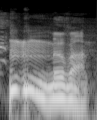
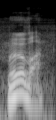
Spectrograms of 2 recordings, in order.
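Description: First: Laughing. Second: Said in the usual way. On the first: Real, not acted. Laughing, clears throat.

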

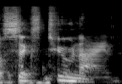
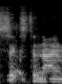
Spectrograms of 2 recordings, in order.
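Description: First: "six to nine" slow and loud, word by word; "six to nine" spelled out slowly to correct a mishearing; slow, separated correction. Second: "six to nine" run together quickly; "six to nine" slurred into one quick number; said too fast. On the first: Shown as a demonstration. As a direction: stretch out "six to nine" as three separate words. Correcting misheard number, separating the words. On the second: Real, not acted. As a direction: rush "six to nine" so it blurs into sixty-nine. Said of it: "You said it too fast".

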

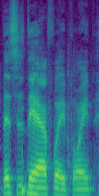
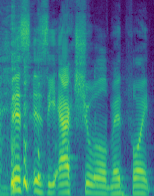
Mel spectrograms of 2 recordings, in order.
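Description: First: Said in the usual way. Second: Laughing emphatic announcement; emphatic final answer. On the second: Real, not acted. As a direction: punch "this", louder and laughing. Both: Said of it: "But final answer".

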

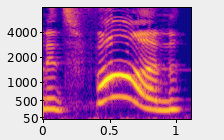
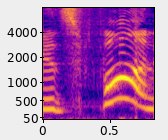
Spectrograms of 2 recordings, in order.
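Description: First: Loud cheerful repeat; cheery dinosaur. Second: Very high, loud gleeful fun; high, loud delighted dinosaur; cheery dinosaur. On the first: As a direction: settle the second fun down. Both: Acted. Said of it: "said the dinosaur cheerily".

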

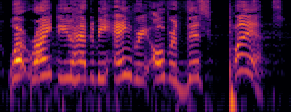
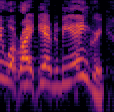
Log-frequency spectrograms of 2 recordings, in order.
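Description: First: "What right do you have to be angry over this plant?" with WHAT hit hard; full question stressed. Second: Said in the usual way. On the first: Shown as a demonstration. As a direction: lean on "What" and carry it through to "plant". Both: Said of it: "He doesn't even say".

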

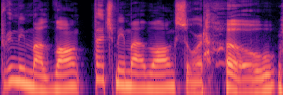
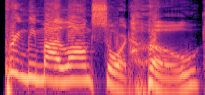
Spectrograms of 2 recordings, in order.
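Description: First: Offhand, tossed-away "ho" at the end; dismissive. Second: Loud high shouted call to arms; hammed-up battle cry. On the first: Shown as a demonstration. Retelling how the line should sound, dismissive and casual. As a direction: brush it off like a casual aside. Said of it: "a dismissive". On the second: Schoolboy playing Friar Lawrence hams up his line in class, shouting. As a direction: bellow it like a warrior calling for his sword. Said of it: "it's like inflection".

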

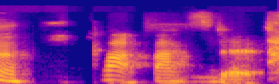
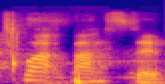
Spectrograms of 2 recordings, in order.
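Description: First: Slow savouring. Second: Said in the usual way. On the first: Pretend. Swear word slowly savoured.

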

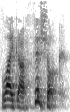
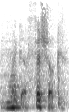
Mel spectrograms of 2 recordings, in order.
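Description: First: Said in the usual way. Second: Dropped soft, almost to himself; soft repeat of a fishhook image; quiet echo. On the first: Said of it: "teacher repeats the image". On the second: Shown as a demonstration. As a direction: let the repeat sink in quietly. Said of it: "teacher repeats the image, softer".

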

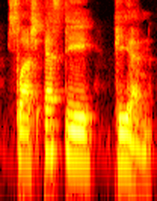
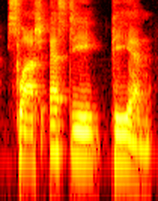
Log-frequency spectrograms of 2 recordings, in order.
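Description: Both takes have the same delivery.

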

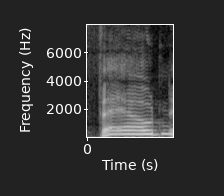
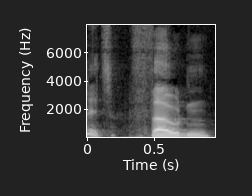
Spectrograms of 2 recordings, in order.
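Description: First: High doting granny voice; grandma voice. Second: Said in the usual way. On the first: Acted. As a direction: coo it like a grandma. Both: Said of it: "say in grandma voice".

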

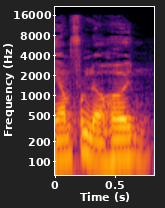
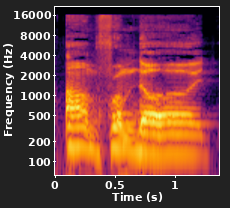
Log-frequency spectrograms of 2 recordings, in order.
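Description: First: Said in the usual way. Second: Slow, loud catchphrase; catchphrase call. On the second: Pretend. Comedian repeating his catchphrase, drawn-out and loud. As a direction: draw it out loudly like a signature catchphrase.

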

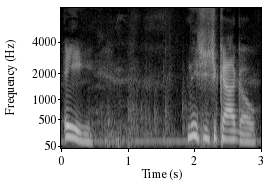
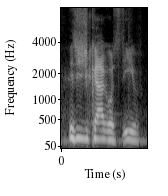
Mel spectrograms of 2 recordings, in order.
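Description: First: Chicago accent. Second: Chicago accent pushed louder. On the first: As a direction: show off your Chicago accent. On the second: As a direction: lean harder into the Chicago accent. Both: Shown as a demonstration. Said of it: "Can you do it again?".

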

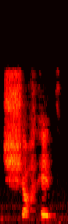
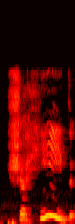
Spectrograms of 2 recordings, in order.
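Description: First: "Shahid" as SHAH-hid, long ah, short i; different name Shahid. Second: "Shahid" as sha-HEED, punched on a long ee; different name Shahid. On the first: Contrasting two different names, Shahid with short i. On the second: Contrasting two different names, Shahid with long ee. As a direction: hit "Shahid" loud on its long heed ending. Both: Shown as a demonstration. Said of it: "is a completely different name".

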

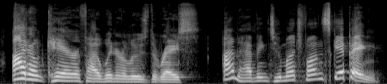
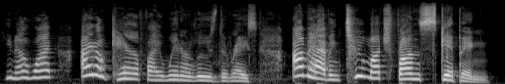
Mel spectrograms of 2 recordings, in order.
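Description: First: Said in the usual way. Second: Put-on high, light child's voice; childlike, slowing on the last phrase; carefree little girl. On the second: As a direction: imitate a skipping child who couldn't care less. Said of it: "the other girl just keeps skipping, ... and she says".

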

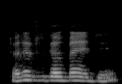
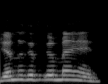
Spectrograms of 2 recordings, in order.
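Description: First: Said in the usual way. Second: Higher-pitched, insistent repetition; raised pitch, making the point a second time; insistent repeat. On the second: Acted. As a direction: repeat it pointedly for someone who didn't hear. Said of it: "I said".

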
